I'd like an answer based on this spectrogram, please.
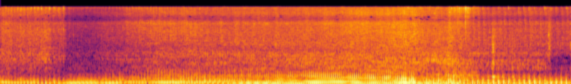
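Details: Honda Foreman ATV that wouldn't stay running, after carb cleaning and rebuild: single-cylinder thump picks up, revs smoothly and drops back to steady idle without stumbling; normal running.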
